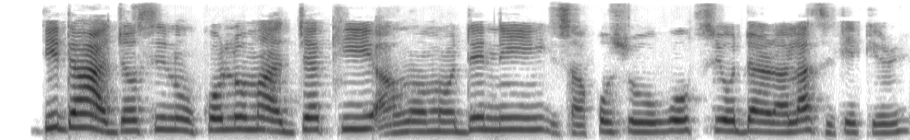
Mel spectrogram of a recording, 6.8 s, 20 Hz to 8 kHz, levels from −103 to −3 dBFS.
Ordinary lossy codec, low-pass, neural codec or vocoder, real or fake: AAC, 32 kbps; 7.2 kHz; codec, 16 kHz, 4 kbps, X-Codec, WavLM features, trained on Multilingual LibriSpeech; fake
